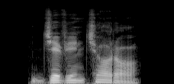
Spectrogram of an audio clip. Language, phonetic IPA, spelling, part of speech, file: Polish, [ˌd͡ʑɛvʲjɛ̇̃ɲˈt͡ɕɔrɔ], dziewięcioro, numeral, Pl-dziewięcioro.ogg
